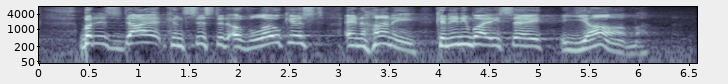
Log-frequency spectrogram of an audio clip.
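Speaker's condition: No condition

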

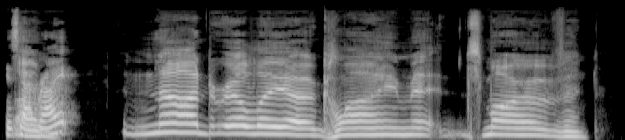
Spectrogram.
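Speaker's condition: Parkinson's disease, young onset; tremors

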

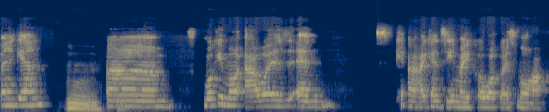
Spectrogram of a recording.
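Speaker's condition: Down syndrome; adult woman

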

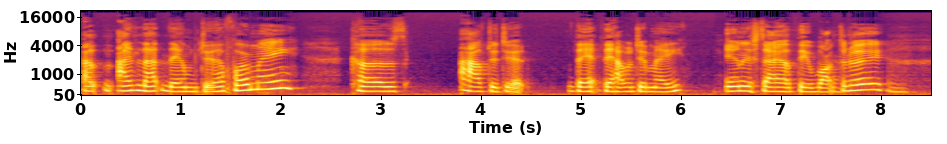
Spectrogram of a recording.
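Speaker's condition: Down syndrome; age 21

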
